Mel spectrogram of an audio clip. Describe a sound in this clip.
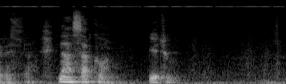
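A middle-aged man speaks sharply and firmly nearby.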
